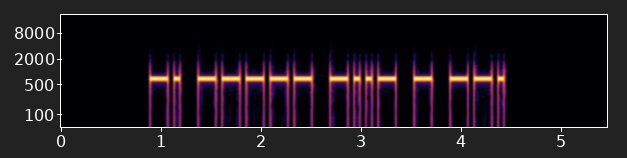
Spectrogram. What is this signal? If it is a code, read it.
Morse code, heard as a keyed tone, about 20 wpm, 700 Hz. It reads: N0XTG
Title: USA Call Signs Repeated 3x 20wpm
